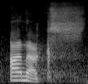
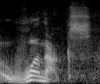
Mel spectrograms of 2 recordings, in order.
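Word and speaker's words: ϝάναξ: It's like a gamma with a line through it and it's a W sound.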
